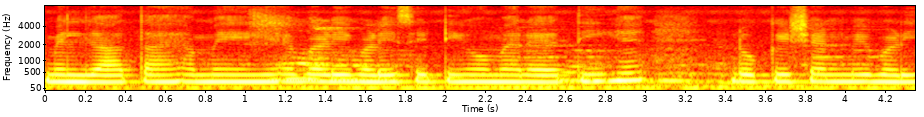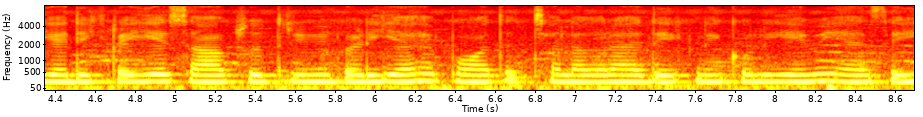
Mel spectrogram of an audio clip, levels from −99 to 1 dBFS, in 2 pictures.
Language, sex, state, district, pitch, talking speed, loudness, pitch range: Hindi, female, Chhattisgarh, Bilaspur, 210 Hz, 225 wpm, -13 LUFS, 205-215 Hz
